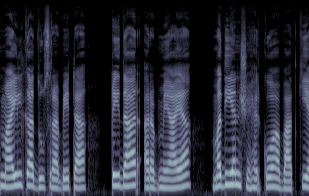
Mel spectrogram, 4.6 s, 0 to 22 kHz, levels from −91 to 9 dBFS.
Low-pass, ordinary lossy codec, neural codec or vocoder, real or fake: 19.8 kHz; none; none; real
